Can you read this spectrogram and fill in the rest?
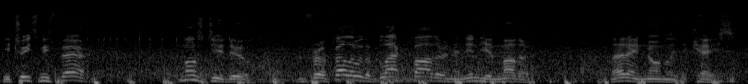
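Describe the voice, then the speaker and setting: An actor playing a calm, watchful, pragmatic outlaw hunter in a video game cutscene, speaking in a measured, matter-of-fact way. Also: male voice, a little high, very noisy, close to an everyday voice. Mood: reflective, sincere.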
